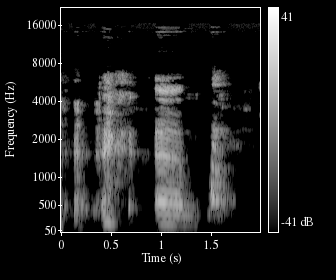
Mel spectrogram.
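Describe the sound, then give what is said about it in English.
A pet dog barking indoors, three harsh barks in quick succession. The middle bark is longer and more tonal than the other two, and there is no talk over them. “sorry about my dog barking. I'm hoping that they'll settle down.”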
